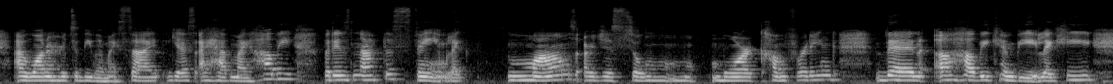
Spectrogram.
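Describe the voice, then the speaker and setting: This woman has a normal speaking voice at medium pitch. She talks at a fairly slow pace with fairly even intonation. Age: 30s. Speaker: vlogger. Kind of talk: casual storytelling vlog. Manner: emotional.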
